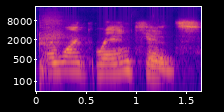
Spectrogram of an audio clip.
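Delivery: put-on elderly grandmother voice.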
